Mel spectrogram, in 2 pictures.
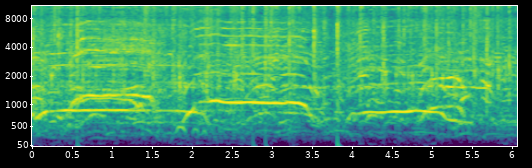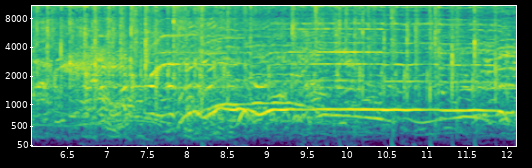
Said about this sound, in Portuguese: E gritou alto naquele gol, estilo capoeira, também do Richarlison.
